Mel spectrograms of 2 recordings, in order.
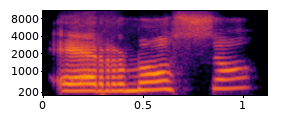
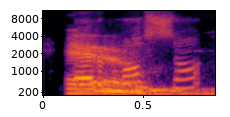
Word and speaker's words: hermoso: of pretty or beautiful ermoso is one of the words for beautiful hermoso is beautiful and notice we don't pronounce that we yeah that's a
